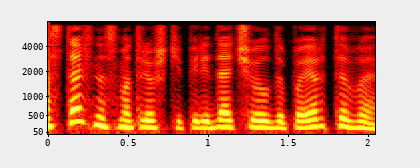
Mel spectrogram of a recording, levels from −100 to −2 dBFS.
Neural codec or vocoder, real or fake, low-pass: none; real; 7.2 kHz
